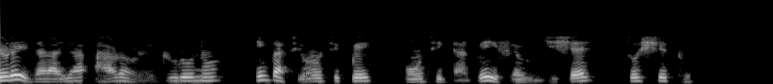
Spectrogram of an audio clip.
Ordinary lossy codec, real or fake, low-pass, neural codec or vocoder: none; fake; 3.6 kHz; vocoder, 44.1 kHz, 80 mel bands, Vocos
